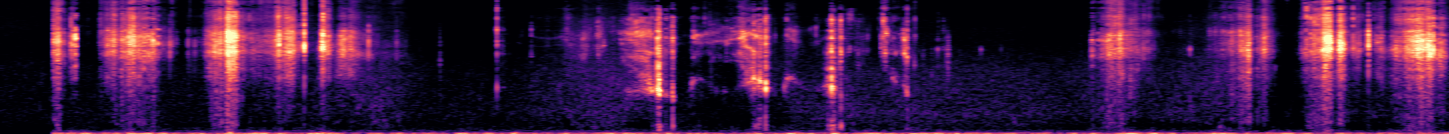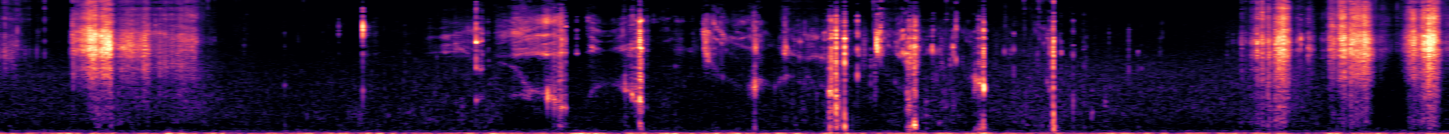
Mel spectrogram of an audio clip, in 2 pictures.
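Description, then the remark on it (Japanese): Crisp, crackling crunches of thin, small pieces of shaved ice (kakigori) being chewed, in irregular bursts with short pauses between bites, bright and brittle with no talking. “この薄くて小さい氷をガジガジって噛んだ時のこの氷が割れる音がなんだかすっきりした感じがするの。”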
